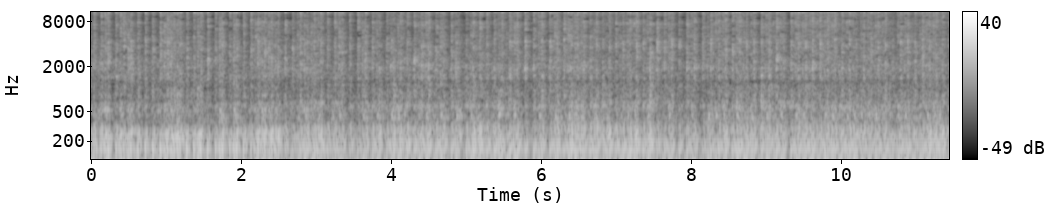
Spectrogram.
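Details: Yamaha V-Star 650 Classic, completely cold, choke off, after new fuel lines, fuel pump and carb work: heavy, uneven idle with skipped pulses, the front cylinder cutting in and out and the rear steady. Suspected front carb fuel-transfer issue.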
